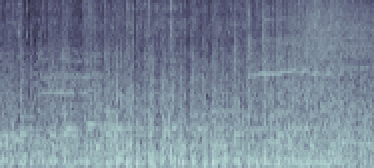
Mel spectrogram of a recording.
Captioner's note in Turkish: At kişniyor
